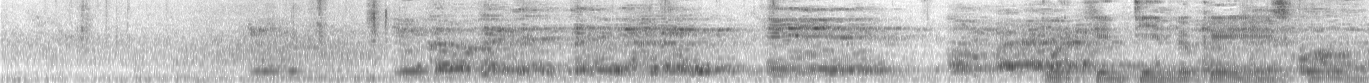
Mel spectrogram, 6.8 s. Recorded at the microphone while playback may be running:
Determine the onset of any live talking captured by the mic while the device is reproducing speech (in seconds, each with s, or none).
5.2 s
